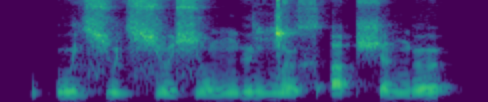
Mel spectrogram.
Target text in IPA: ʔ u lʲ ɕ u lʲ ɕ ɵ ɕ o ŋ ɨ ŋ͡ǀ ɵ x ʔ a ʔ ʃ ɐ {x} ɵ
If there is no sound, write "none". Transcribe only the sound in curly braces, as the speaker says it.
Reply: ŋ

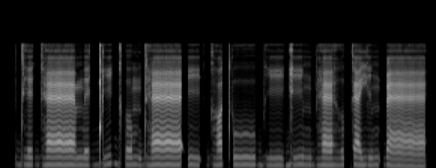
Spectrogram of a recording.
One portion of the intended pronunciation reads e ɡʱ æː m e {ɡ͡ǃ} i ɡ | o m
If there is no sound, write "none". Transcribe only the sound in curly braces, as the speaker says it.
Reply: ɡ͡ǃ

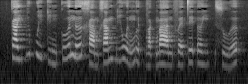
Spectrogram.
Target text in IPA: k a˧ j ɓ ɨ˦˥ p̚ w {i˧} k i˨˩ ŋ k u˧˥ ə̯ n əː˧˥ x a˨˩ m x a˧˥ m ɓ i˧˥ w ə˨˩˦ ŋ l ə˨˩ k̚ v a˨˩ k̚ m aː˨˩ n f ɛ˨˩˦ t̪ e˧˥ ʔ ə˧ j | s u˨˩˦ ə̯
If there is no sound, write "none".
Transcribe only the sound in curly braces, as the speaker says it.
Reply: i˧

